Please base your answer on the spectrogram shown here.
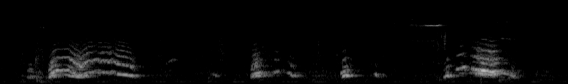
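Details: Kiba, a pet husky, indoors in the evening, curious and confused after a glass cleaner squeaked on a bathroom mirror: a long wavering whine, then several short yelps, ending in a warbling, rising-and-falling whine.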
